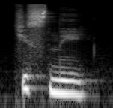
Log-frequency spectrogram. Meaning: tight
- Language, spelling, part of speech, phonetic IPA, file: Ukrainian, тісний, adjective, [tʲisˈnɪi̯], Uk-тісний.ogg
